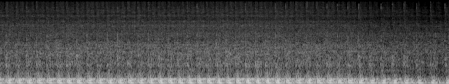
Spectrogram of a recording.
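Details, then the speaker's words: Vintage British twin motorcycle with Monobloc carburettors, first start with choke off after timing set and idle raised: lumpy, uneven idle around 200 beats a minute that won't settle; poor idle, pilot jets then cleaned. "We cleaned the pilot jets. They're back in, and we're going to do a start. And it wouldn't idle before very well, so we're going to fire it up now and see what it does."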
